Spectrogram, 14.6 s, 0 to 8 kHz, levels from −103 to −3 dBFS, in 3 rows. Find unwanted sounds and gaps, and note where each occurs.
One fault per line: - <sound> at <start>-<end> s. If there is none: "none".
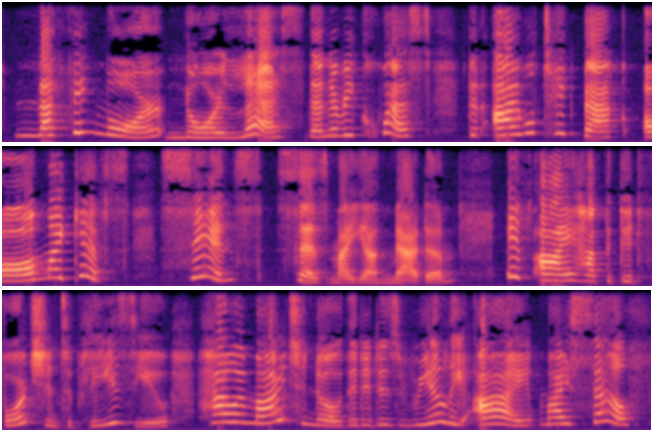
none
